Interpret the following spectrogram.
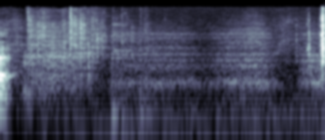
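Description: Quiet handling noise as a plastic bottle opener with a metal keyring clip is picked up off a wooden table, with light clinks of the keyring, mostly in the first second.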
